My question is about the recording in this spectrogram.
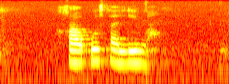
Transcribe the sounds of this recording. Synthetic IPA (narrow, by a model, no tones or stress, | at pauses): ɣaʔʊsalɪːwa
